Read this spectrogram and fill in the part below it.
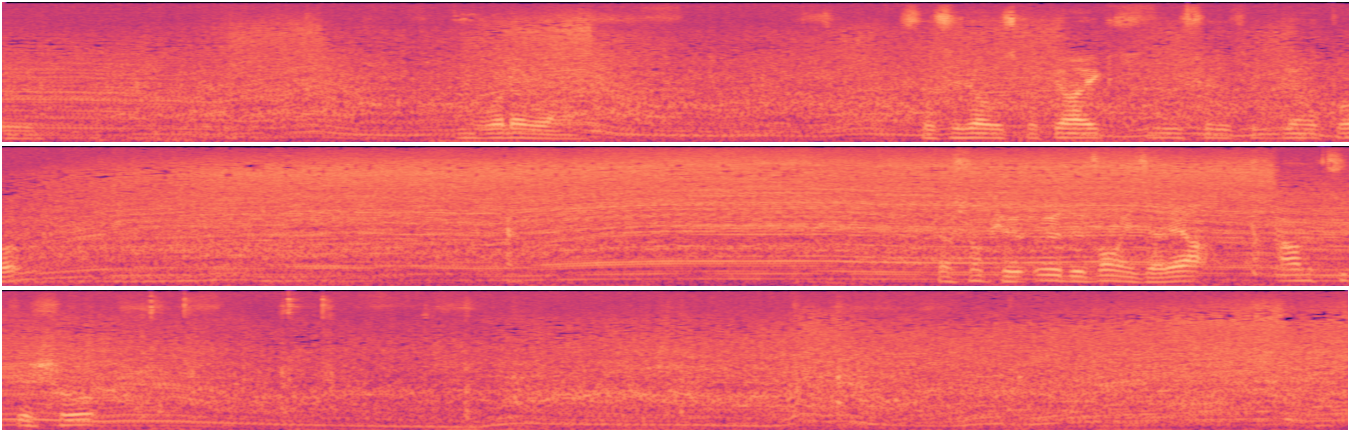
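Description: A car engine revs up and down steadily throughout.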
